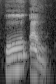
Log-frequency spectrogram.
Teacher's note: इन दोनों स्वरे कंठ और ओष्ठ दोनों के अपेक्षित सहयोग से बोले जाने के कारण इनको कंठोष्ट कहते हैं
